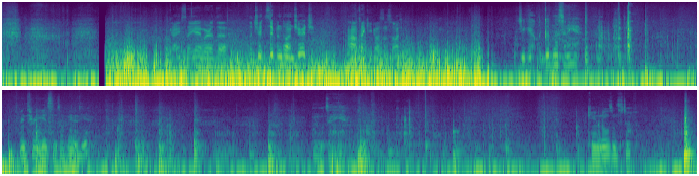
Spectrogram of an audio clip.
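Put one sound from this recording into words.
A middle-aged man talks calmly close to the microphone.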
